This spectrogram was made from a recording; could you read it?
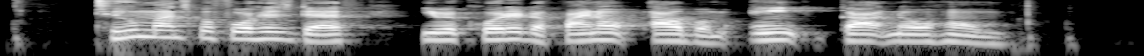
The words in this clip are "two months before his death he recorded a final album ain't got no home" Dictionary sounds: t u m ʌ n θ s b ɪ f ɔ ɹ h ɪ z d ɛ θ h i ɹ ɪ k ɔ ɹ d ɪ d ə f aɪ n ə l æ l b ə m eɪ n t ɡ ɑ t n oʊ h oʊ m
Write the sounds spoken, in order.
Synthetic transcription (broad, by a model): t u m ʌ n θ s b ɪ f ɔ ɹ ɪ z d ɛ θ h i ɹ ɪ k ɔ ɹ d ɪ d ə f aɪ n l æ l b ə m eɪ n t ɡ ɑ t n oʊ h oʊ m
